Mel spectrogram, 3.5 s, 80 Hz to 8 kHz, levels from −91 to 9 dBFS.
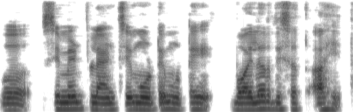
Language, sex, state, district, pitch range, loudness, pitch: Marathi, male, Maharashtra, Pune, 125-130 Hz, -17 LUFS, 125 Hz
